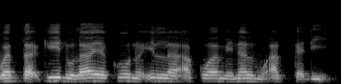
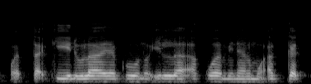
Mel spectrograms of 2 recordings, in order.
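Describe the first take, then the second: First: The final word ends with a short vowel. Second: The final word ends on a bare consonant. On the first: It is read in full for study purposes. "Cuman kalau untuk belajar kita baca semuanya" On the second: It is ordinary reading without case endings. "baca qiraah tanpa i'rab sukun aja"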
